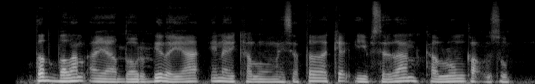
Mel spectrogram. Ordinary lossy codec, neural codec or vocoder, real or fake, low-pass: none; codec, 44.1 kHz, 2.6 kbps, SNAC; fake; none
